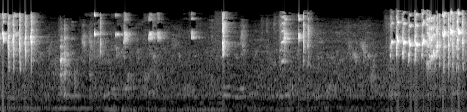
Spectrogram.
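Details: Lovebirds in an aviary, recorded with a camera and two external microphones. A quick burst of shrill chirps opens the clip, scattered single squeaks follow, then a dense chattering burst closes it.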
